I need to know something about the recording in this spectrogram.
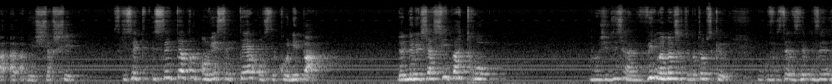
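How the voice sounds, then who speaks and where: A woman in her thirties recording a personal video message, halting and repeating words, insistent and pleading. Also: on the high side, darkish tone. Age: 30s. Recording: echoey room with faint hum.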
